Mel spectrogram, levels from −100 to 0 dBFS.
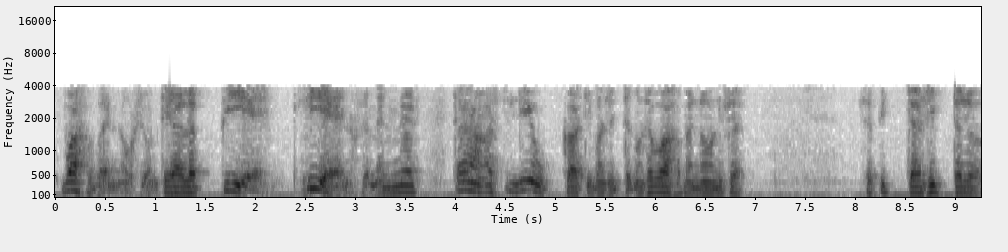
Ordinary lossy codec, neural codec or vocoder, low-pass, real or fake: AAC, 16 kbps; vocoder, 44.1 kHz, 128 mel bands, Pupu-Vocoder; 19.8 kHz; fake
